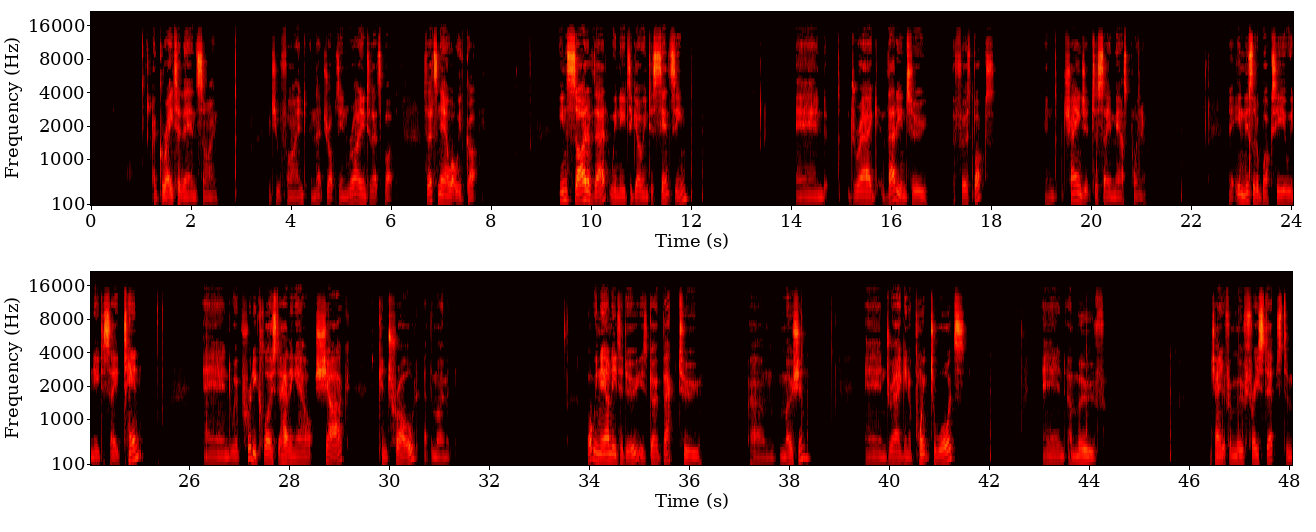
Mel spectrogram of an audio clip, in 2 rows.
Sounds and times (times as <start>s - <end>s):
Speech: 1.0s - 2.6s, 3.6s - 6.1s, 6.7s - 7.8s, 9.4s - 12.0s, 14.1s - 18.1s, 19.1s - 21.2s, 22.8s - 25.1s, 26.3s - 29.2s, 29.8s - 31.3s, 34.0s - 36.3s, 37.2s - 38.5s, 39.5s - 41.6s, 43.1s - 44.4s, 46.4s - 48.0s.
